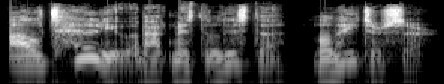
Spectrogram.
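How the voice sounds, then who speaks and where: A courteous male android servant from a sci-fi audiobook, acted out by a man. He is soothing and deferential, cheerfully understating everything in a very lively melody. The voice is slightly husky. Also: lowish voice, normal speed, dry recording, studio quality, heavily acted. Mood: polite, calm.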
